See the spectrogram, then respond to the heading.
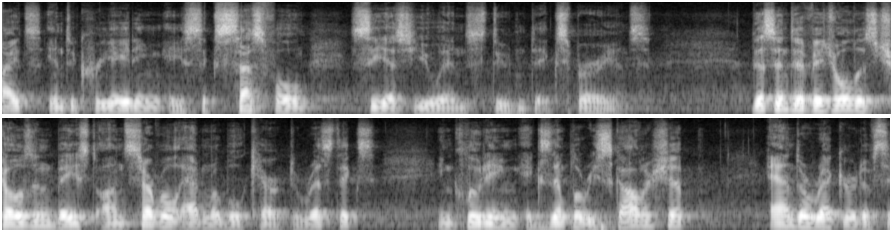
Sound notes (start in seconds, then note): none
